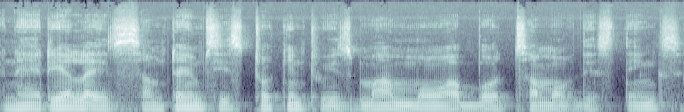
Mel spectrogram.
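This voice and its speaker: In a very clean recording with a silent background, a man with a Kenyan accent speaks at a fairly low pitch with ordinary pitch variation. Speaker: father and former youth pastor. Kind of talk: casual interview chat.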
